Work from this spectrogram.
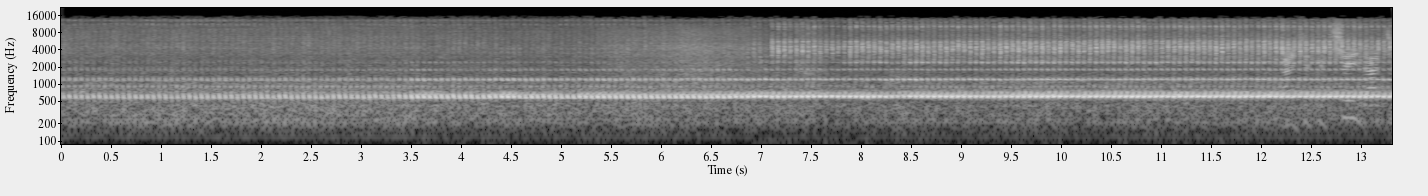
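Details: General Air Products LT Series lubricated tank-mounted reciprocating fire-protection compressor for a dry-pipe sprinkler system; loud steady drone with strong mid-pitched tone rising slightly; excessive noise from improperly installed air intake filter.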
